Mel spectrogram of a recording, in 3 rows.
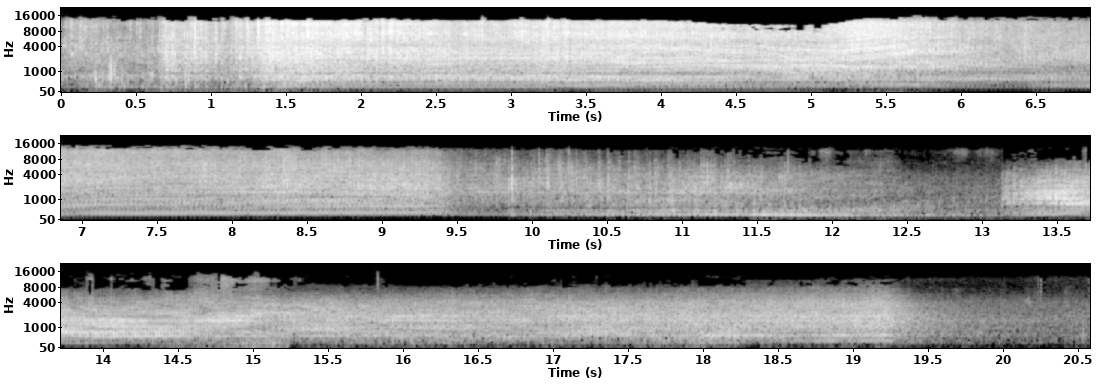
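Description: Mid-engine Chevy S10 pickup's carbureted V8 revving hard as it accelerates away, the revs climbing, dropping and climbing again through the first half, then fading. A second burst of hard revving rises about two-thirds through and cuts off suddenly.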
